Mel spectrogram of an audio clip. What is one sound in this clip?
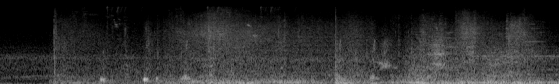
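Game characters strike with sharp hits.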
